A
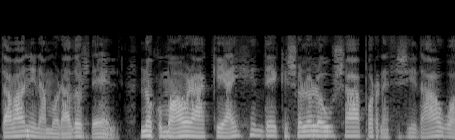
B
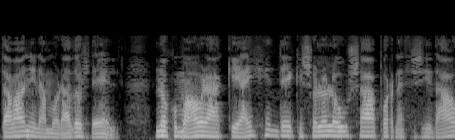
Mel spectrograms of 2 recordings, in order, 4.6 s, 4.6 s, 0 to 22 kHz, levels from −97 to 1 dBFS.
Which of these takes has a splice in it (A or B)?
A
